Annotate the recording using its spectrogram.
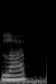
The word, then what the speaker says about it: larb: It's pronounced lap. It is spelled L-A-R-B. So if you're at a Thai restaurant, you're ordering larb.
